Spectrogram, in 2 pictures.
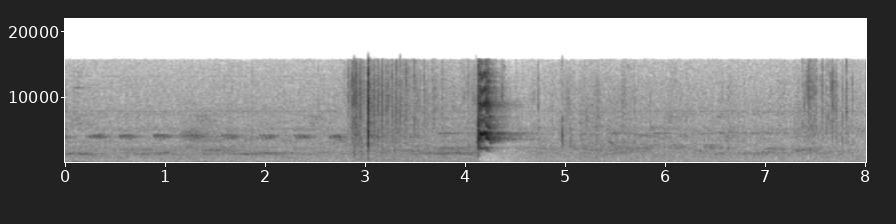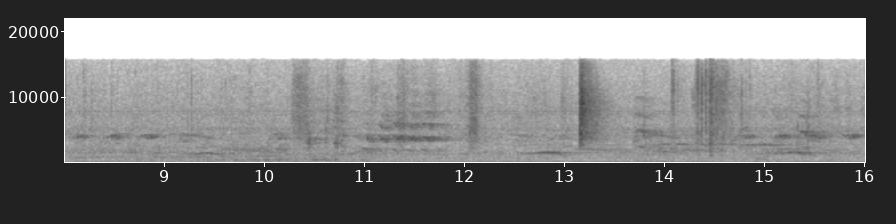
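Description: Birds chirping and calling in the background, with one loud, sharp burst about four seconds in.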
